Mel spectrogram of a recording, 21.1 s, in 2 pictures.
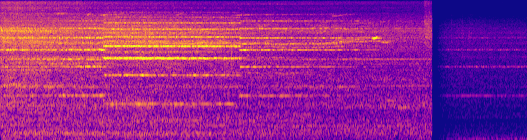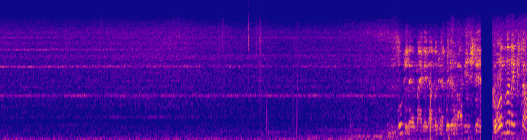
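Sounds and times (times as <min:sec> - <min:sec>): electric locomotive whining: 0:00.0 - 0:21.0
rumble inside train carriage: 0:11.6 - 0:21.0.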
